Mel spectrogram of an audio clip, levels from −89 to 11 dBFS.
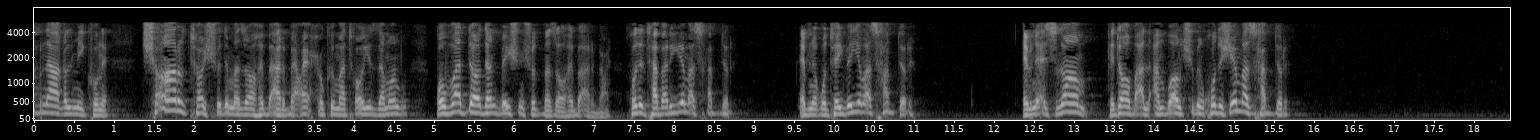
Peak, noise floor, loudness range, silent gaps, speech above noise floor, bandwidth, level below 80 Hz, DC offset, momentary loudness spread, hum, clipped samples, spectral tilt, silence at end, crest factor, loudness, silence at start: -10 dBFS; -72 dBFS; 4 LU; none; 43 dB; 5.4 kHz; -58 dBFS; under 0.1%; 11 LU; none; under 0.1%; -10 dB/octave; 2.8 s; 20 dB; -29 LUFS; 0 s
